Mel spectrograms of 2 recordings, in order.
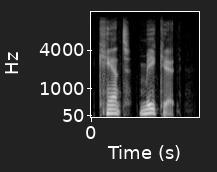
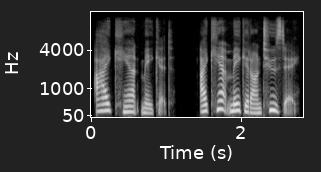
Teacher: The T sound almost stops in our throat. It's very subtle.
